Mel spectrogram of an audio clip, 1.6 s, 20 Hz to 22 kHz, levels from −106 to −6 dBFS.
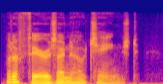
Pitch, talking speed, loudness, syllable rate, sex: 100 Hz, 185 wpm, -15 LUFS, 6.0 syllables/s, male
